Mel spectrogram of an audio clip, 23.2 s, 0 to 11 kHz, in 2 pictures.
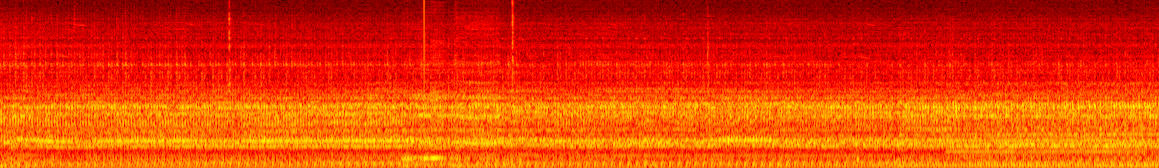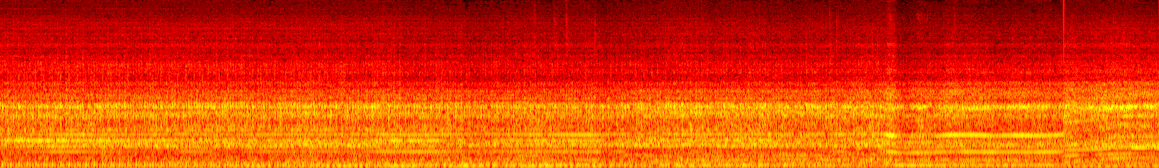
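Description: A John Deere 2305 compact tractor's three-cylinder diesel engine running steadily under load while mowing overgrown grass with a rotary brush mower.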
